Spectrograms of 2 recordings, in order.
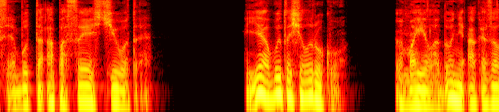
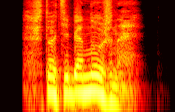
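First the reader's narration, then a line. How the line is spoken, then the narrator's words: Shouted. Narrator (Russian): крикнул я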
